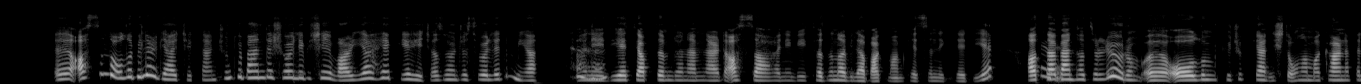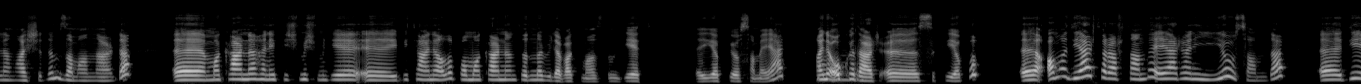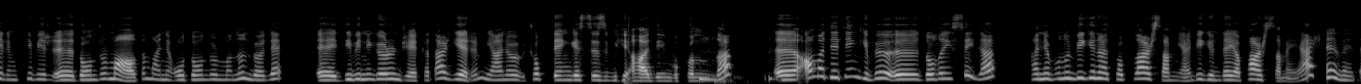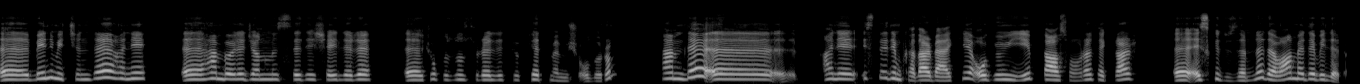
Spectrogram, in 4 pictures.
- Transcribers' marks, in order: other noise; tapping; other background noise; chuckle
- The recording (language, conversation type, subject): Turkish, advice, Vücudumun açlık ve tokluk sinyallerini nasıl daha doğru tanıyabilirim?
